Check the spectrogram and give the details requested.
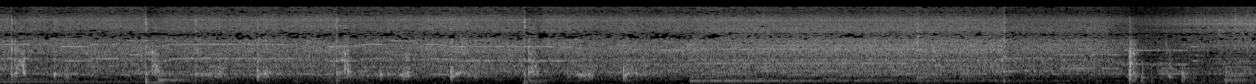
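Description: Pork frying in a pan with a steady sizzle, a spoon or spatula knocking and scraping against the pan every second or two, and a louder knock about eleven seconds in.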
